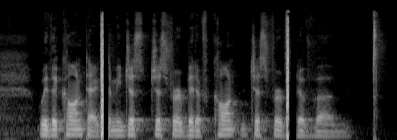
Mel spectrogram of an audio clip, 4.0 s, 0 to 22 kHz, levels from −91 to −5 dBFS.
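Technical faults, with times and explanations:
0.99–1.09 s and 2.84–2.97 s, wireless microphone squelch dropout: a short burst of hiss, then a hole of near silence lasting about 61 ms after "with the" (the voice comes back on "I mean just just"), and about 88 ms after "just for a". The analogue FM radio link faded, the receiver's noise rose, and its squelch muted the output until the signal recovered.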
